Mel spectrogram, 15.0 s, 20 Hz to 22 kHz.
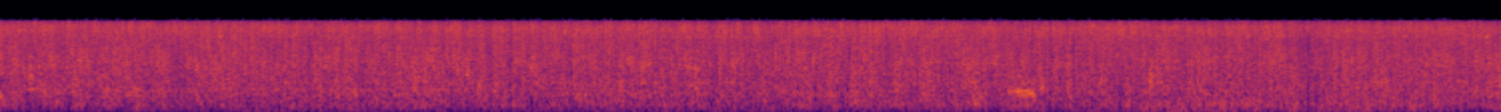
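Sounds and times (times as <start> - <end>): hail and rain pelting down: 0.0 - 15.0.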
